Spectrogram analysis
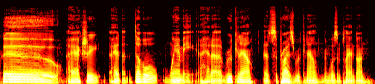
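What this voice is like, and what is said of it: Sore-throated, congested voice. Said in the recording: “I might sound a little weird because I have a cold. ... a cold, a sore throat ... it kind of hurts right now”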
